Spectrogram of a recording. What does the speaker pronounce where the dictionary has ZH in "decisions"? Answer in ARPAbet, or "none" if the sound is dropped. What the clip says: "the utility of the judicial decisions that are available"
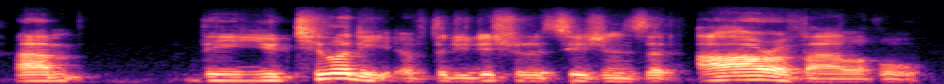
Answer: ZH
